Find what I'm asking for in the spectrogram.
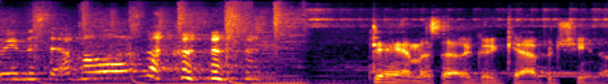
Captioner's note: laughs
